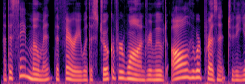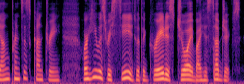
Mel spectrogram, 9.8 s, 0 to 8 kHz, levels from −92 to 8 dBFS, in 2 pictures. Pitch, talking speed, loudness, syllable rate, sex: 180 Hz, 200 wpm, -18 LUFS, 5.2 syllables/s, female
